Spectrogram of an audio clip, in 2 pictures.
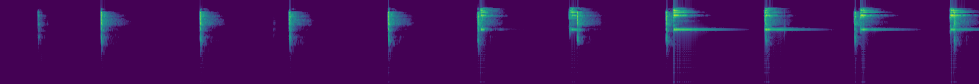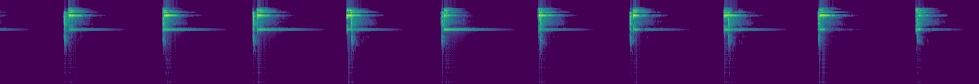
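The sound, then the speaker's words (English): A metronome ticks steadily in even quarter-note beats, about one click per second, each a sharp, bright tick. Partway through the clicks gain a ringing tone. No one speaks. “So I'm going to play the metronome again and see if you can clap or tap exactly the same.”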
